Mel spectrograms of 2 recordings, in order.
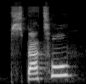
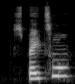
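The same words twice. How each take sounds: First: Spatzel with a short a as in cat, rising high; unsure pronunciation. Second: Spatzel with a long a as in space, rising high; unsure pronunciation. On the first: Streamer unsure of a German word, trying spatzel with short a. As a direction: try "spatzel" as SPAT-zel, questioning. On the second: Streamer unsure of a German word, trying Spatzel with long a. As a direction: try "Spatzel" as SPATE-zel, questioning. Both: Shown as a demonstration. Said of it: "I don't know how to say it".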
